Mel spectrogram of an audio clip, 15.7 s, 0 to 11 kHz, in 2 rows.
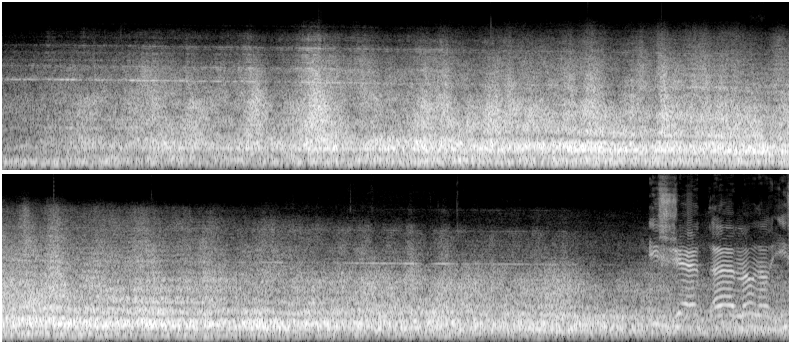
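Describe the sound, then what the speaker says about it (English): An Embraer 190 jet in SkyTeam livery taking off at Amsterdam Schiphol, a loud sustained engine roar building and holding steady, with a rising whine near the end and a voice talking over it. "The Embraer 190 in the SkyTeam livery taking off in the meantime."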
